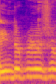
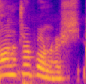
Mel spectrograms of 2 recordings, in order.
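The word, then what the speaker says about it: entrepreneurship: আমার ভয় লাগে আর ইন্টারপ্রেনারশিপ একটু রিস্ক অন্ট্রপ্রেনারশিপ জি আপনার উচ্চারণটা ভুল হয়েছে অন্ট্রপ্রেনারশিপ আমি কি আবৃত্তি শিল্পী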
